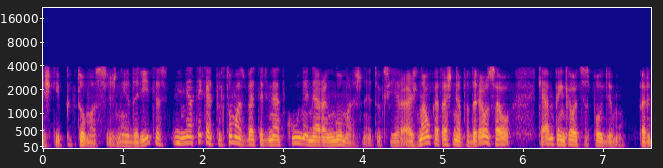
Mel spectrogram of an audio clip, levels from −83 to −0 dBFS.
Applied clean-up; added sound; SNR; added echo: neural mask model Resemble Enhance denoiser.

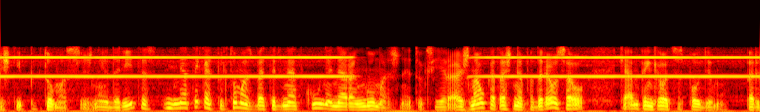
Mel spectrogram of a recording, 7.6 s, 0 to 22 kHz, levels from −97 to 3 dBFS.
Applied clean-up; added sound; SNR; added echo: none; Bowed string instrument; 0 dB; none.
